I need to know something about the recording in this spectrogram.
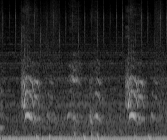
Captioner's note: Sue groans; Tina gasping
